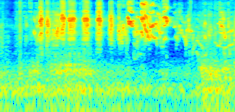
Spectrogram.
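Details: Budgerigars kept in a colony give a rapid run of short, sharp high chirps at a steady pulse, then a busier warbling chatter of overlapping notes before fading.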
